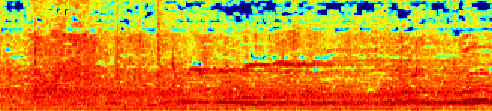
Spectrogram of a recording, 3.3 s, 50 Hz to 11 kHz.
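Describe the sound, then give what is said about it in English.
A loud, dense crowd roars and cheers continuously as female protesters disrupt a rally held in support of the Taliban in Bamyan province, Afghanistan, tearing down banners on April 4th; many voices blend into a steady wash of noise with a few higher shouts rising above it. “On April 4th, they disrupted a rally held in support of the Taliban, tearing down banners to the sounds of cheers and demanding that schools for girls be reopened.”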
